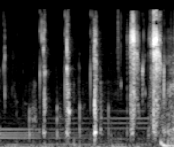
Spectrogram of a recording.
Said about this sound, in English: Put in the soundtrack of a donkey eating figs.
